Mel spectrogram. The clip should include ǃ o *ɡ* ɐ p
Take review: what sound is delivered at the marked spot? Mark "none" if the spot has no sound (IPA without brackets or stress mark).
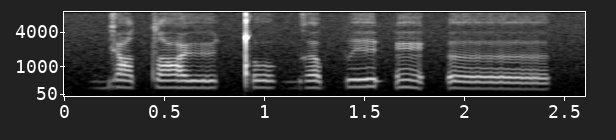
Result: ɡ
